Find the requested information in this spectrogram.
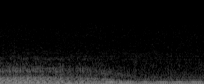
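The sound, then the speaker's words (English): A car engine rumbles low and steady, a continuous throaty drone that eases slightly toward the end as the car slows to pull in. No one speaks. “Here's a good place to pull in.”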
